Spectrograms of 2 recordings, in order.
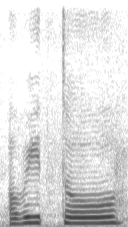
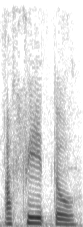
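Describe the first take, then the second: First: The middle consonant sounds like w. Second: The middle consonant sounds like f. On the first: The speaker calls it wrong. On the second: The speaker calls it right.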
